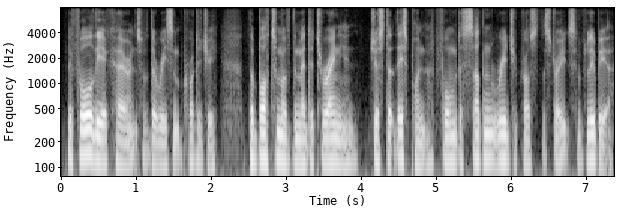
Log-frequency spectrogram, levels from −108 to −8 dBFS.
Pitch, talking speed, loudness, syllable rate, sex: 110 Hz, 210 wpm, -21 LUFS, 6.6 syllables/s, male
